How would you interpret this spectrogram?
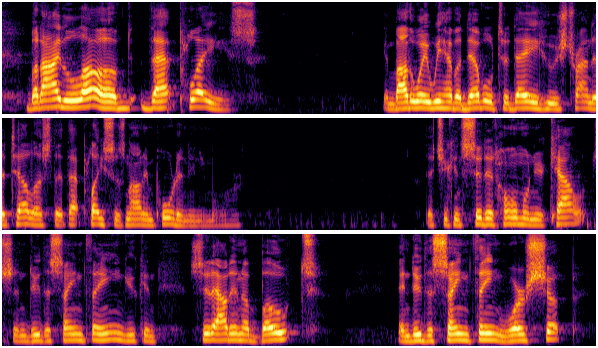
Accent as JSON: {"language": "English", "town": "Manchester", "region": "Tennessee", "country": "United States", "tie": "born or raised there", "said": "when I grew up in Manchester, Tennessee. And until I was about 12 years old, we went to New Union Baptist Church."}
